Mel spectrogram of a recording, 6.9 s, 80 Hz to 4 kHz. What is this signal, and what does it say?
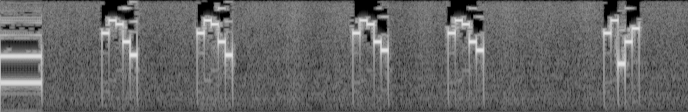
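Five-tone selective call (ZVEI), heard as quick runs of five tones, tones of about 70 ms. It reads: 88063 88063 88064 88064 88169
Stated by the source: ZVEI five-tone selective call received by SDR, from the Feuerwehr Orlamünde audio server.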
